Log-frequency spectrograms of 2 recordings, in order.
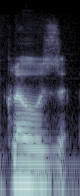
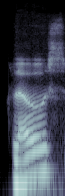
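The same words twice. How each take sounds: First: The word ends with a buzzing z sound. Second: The word ends with a hissing s sound. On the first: It means to shut something. "اگر به گونه فعل استفاده شد در اینجا صدای ز تولید میشه" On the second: It means near, describing something. "اگر به گونه صفت استفاده شود صدای س تولید میشه"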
